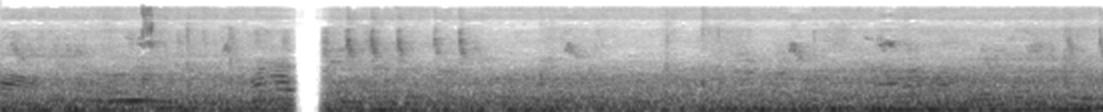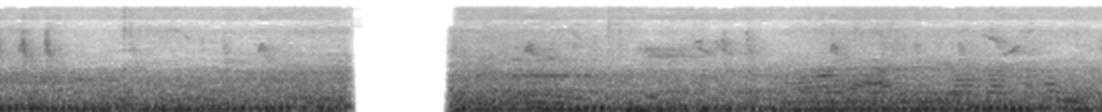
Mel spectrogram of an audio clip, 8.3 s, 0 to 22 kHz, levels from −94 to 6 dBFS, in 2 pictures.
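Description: At 1.08 s, and again from 5.43 to 5.83 s, AAC frame loss with muting occurs: compressed frames never reached the decoder, so it replaced their spectrum with zeros. The first gap, about 128 ms, fits three lost frames; the second, about 384 ms, fits nine. Because the overlapping transform windows taper into and out of the silence, each dropout fades away and returns smoothly, a soft-edged hole.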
